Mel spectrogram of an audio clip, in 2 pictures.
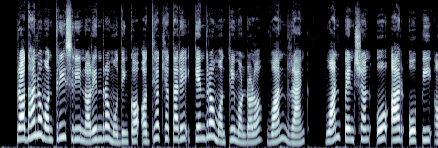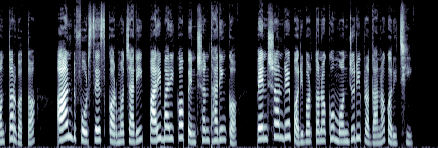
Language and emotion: Odia, neutral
